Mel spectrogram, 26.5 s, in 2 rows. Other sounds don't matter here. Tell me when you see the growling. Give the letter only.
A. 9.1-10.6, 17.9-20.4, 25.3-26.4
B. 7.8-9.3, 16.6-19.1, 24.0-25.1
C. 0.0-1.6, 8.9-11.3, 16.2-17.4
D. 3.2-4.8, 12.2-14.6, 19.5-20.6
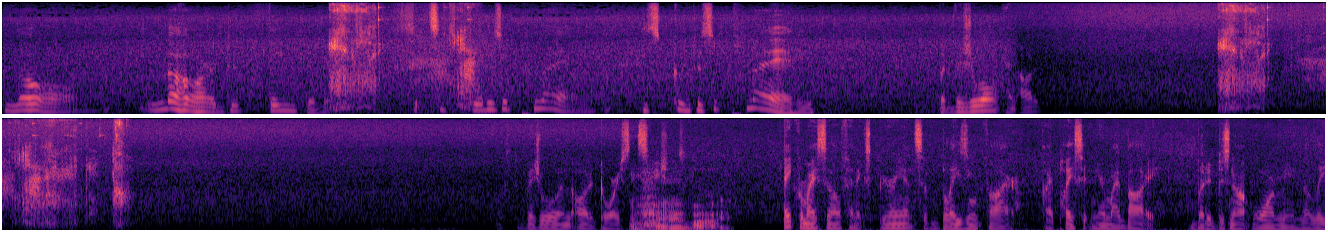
D.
